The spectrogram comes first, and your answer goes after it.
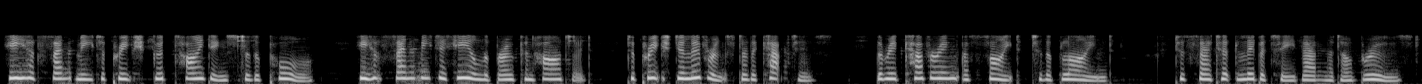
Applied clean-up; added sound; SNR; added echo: neural separator model SepFormer WHAMR!.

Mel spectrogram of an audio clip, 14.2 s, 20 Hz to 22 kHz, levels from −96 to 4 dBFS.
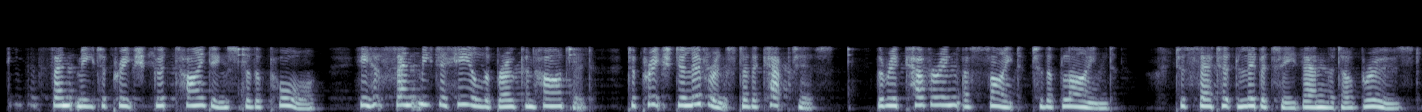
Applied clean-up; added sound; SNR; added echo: neural mask model DeepFilterNet 3.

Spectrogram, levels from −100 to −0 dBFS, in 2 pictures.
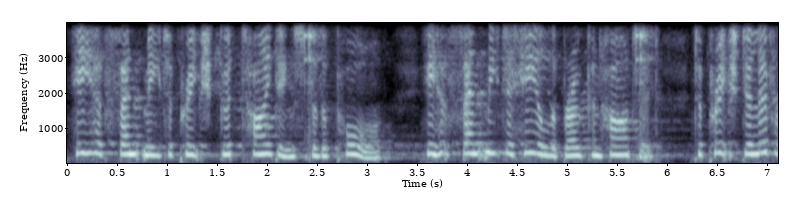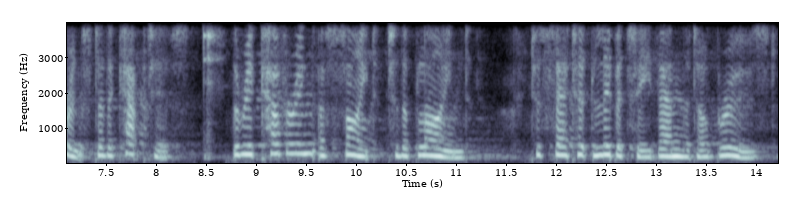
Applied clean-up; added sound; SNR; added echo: none; Cutlery, silverware / Dishes, pots, and pans; 19 dB; reverberation time 1.4 s.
